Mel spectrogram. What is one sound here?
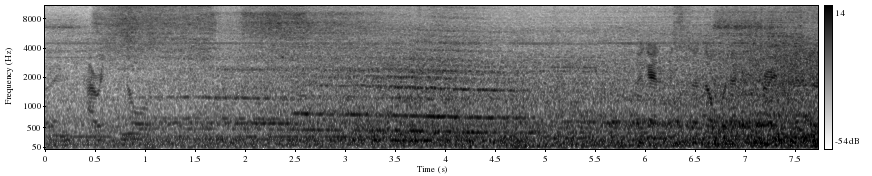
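Train brakes squeal with high, drawn-out tones.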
